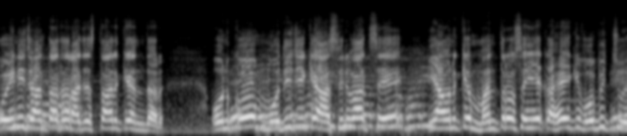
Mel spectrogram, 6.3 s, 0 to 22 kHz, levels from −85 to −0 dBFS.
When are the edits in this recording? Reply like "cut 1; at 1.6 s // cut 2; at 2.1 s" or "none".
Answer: none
